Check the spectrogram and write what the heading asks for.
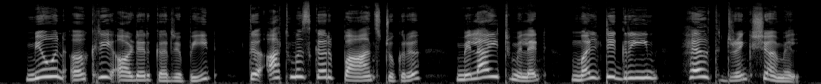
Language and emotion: Kashmiri, neutral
